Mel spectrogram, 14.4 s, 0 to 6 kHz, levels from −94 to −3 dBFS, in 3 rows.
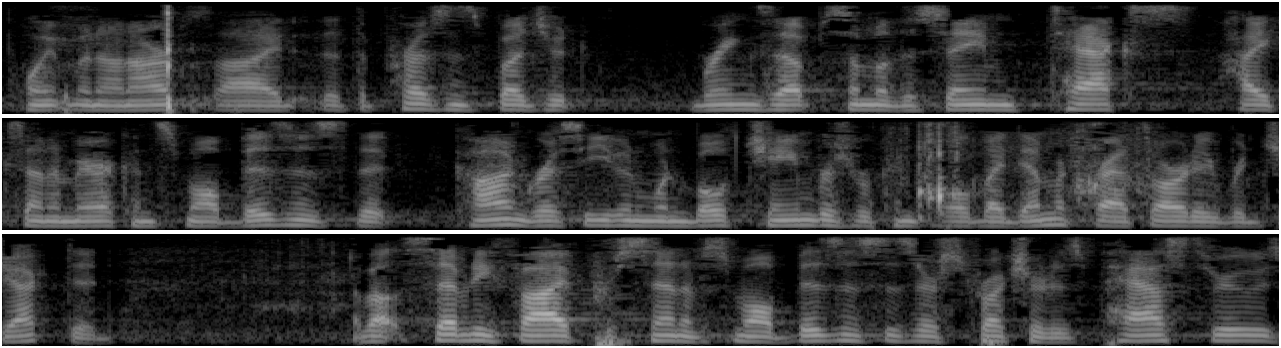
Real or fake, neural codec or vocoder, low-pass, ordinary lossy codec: real; none; 5.4 kHz; MP3, 24 kbps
